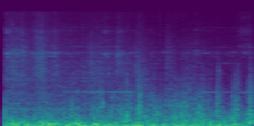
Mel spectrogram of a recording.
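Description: Backhoe loader's diesel engine running close up: a dense low rumble with scattered clanks and knocks from the machine.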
